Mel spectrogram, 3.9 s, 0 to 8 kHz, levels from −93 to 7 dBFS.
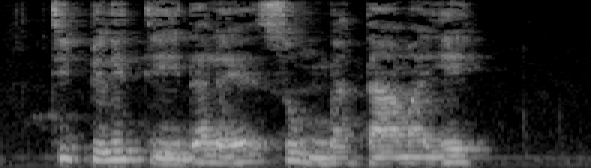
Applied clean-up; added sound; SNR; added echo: none; none; none; none.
